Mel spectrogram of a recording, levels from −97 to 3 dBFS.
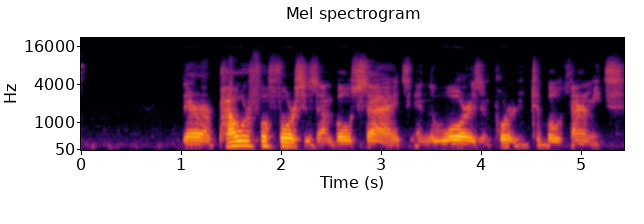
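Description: No technical faults can be heard anywhere in the recording, which holds steady throughout.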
